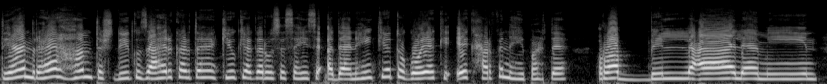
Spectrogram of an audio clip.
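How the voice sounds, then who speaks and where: High-voiced woman teaching recitation. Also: steady tone, dry recording. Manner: careful, measured explanation of pronunciation rules. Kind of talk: recitation lesson.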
